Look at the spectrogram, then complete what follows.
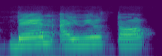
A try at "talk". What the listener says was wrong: Talk. L-nya nggak dibaca. L-nya nggak dibaca. Talk.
